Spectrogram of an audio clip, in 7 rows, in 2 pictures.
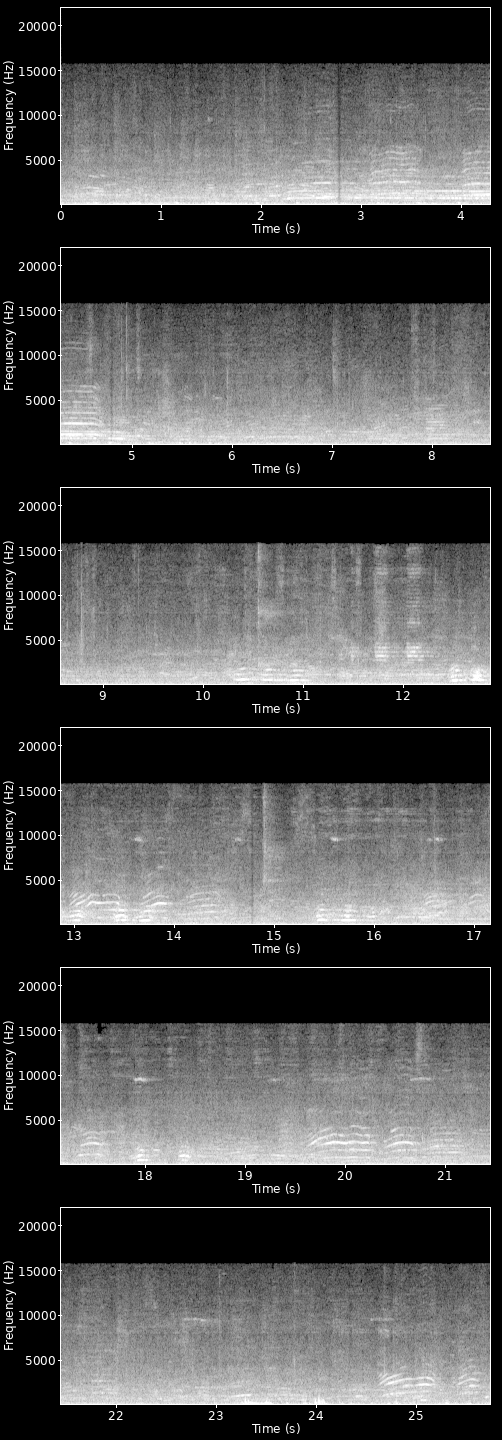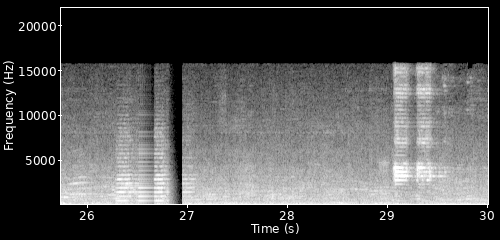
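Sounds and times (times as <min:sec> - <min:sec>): people's voices: 0:00.0 - 0:30.0
vehicle horn toot: 0:26.3 - 0:27.1, 0:29.0 - 0:29.7.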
